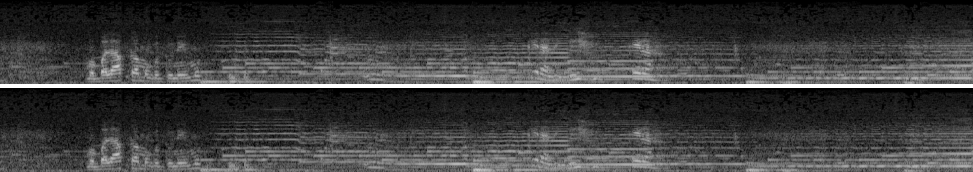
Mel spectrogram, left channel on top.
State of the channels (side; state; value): both; normal; correlation 0.73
